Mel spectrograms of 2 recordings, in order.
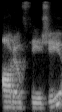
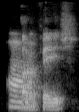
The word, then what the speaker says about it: autophagy: It doesn't happen when we're awake, called cerebral autophagy, although somebody recently pronounced it autophage.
